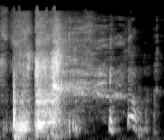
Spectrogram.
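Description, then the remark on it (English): A loud, buzzy fart sputters in two quick bursts, then trails off into a few faint, scattered chuckles. “I found that fart and I highlighted it so you could hear it.”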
